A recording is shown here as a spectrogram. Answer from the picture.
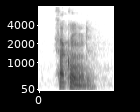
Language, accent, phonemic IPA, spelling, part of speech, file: French, France, /fa.kɔ̃d/, faconde, noun, LL-Q150 (fra)-faconde.wav
- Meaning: eloquence, gift of the gab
